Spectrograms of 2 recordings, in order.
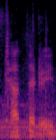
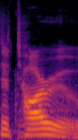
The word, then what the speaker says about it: Tataru: Cause as far as like what happened to the how's Tataru doing? No, her name is pronounced Tataru, which is just so much worse, respectfully.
